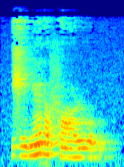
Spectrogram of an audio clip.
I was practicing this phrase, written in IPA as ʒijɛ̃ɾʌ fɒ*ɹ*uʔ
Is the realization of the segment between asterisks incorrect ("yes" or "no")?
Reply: no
